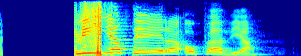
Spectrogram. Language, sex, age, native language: Icelandic, female, 9, Icelandic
